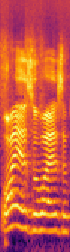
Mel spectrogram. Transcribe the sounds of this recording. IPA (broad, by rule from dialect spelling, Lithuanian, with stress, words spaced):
ˈoːjɛzɐʊ ˈʋoːjɛzɐʊ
